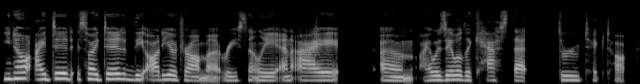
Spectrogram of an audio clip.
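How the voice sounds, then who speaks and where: A woman's voice: medium pitch, fairly even intonation, normal speed, gravelly, no echo, studio quality. A woman chatting casually as a podcast guest, with an enthusiastic, informal way of talking. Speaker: podcast guest, singer-songwriter. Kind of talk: casual chat.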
